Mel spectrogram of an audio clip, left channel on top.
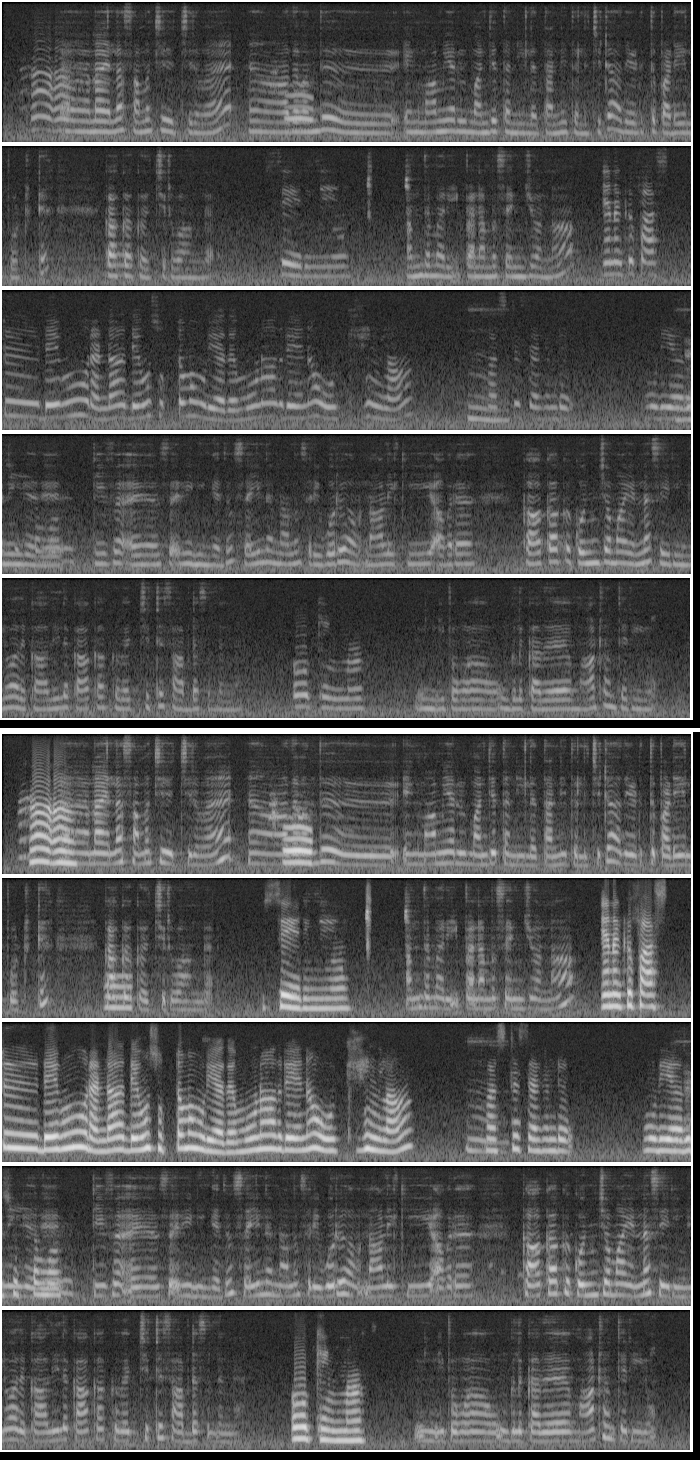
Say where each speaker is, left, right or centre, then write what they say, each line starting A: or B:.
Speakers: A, on the right; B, on the right.
A: ஆ ஆ
B: அ நா எல்லா சமச் ச்சு வச்சுருவே நா அத
A: ஓ
B: வந்து எங்க மாமியாரு மஞ்ச தண்ணில தண்ணி தெளிச்சிட்டு அத எடுத்து படையல் போட்டுட்டு காக்காக்கு
A: ஓ
B: வச்சிருவாங்க
A: சேரிங்க
B: சேரி
A: மேம்
B: அந்த மாரி இப்ப நம்ம செஞ்சோனா
A: எனக்கு ஃபஸ்ட்டு டேவு ரெண்டாது டேவு சுத்தமா முடியாது மூணாவது டேனா ஓகேங்களா
B: ம், ம்.
A: ஃபஸ்ட் செகண்டு் முடியாது
B: இல்ல நீங்க
A: சுத்தமா
B: இது டிஃப அ செரி நீங்க எது செய்லேனாலு செரி ஒரு நாளைக்கி அவர் க காக்காக்கு கொஞ்சோமா என்ன செய்றீங்ளோ அது காலேல காக்காக்கு வச்சுட்டு சாப்ட சொல்லுங்க
A: ஓகேங்மா
B: நீங்க இப்ப மா உங்களுக் அது மாற்றோ தெரியு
